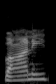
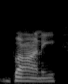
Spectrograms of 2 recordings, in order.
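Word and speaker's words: Bahni: And when I got the audio book and the narrator is Bonnie Turpin. I hope I'm pronouncing her name right. It's spelled B A H N I. So I I hope that it's Bonnie.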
